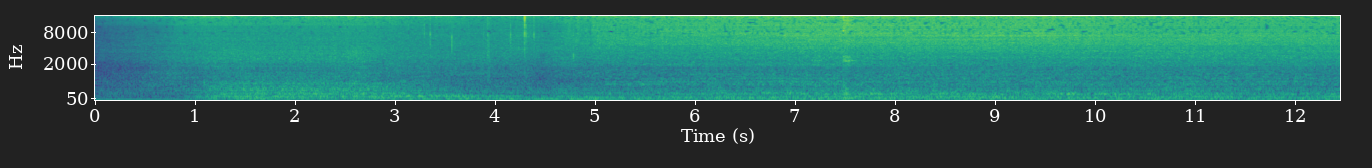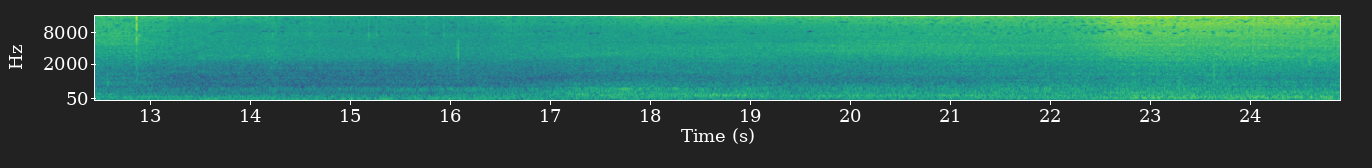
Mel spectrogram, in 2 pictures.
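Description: Water sprays and drums on a car, heard from inside.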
